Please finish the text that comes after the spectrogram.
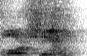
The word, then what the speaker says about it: Florsheim: Yep, Florsheim.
